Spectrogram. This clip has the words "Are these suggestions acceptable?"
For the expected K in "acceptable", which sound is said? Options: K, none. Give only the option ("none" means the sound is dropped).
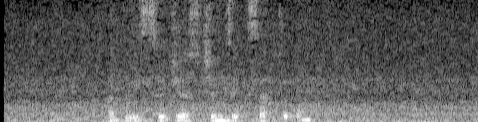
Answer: K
